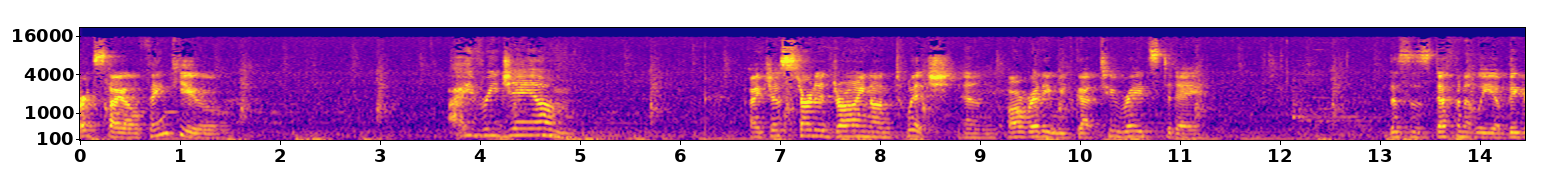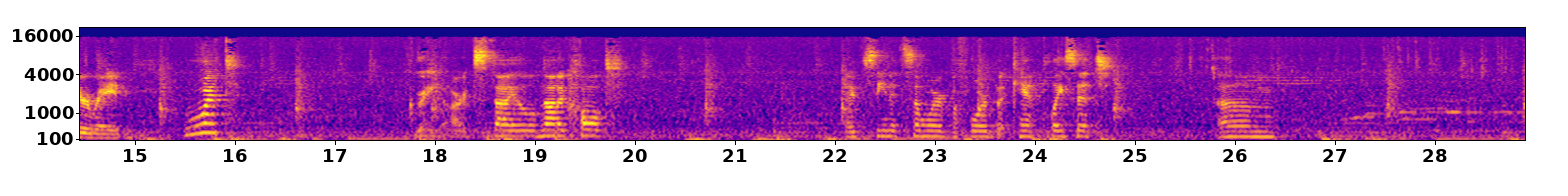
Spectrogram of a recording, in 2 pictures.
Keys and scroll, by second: 20.8 typing, 22.5-28.9 typing.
